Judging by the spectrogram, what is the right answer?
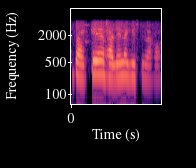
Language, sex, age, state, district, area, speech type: Assamese, female, 18-30, Assam, Charaideo, urban, conversation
